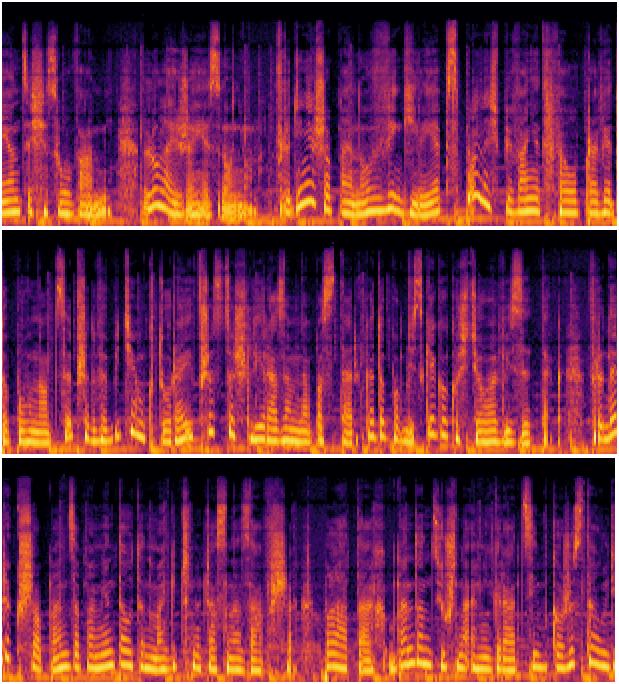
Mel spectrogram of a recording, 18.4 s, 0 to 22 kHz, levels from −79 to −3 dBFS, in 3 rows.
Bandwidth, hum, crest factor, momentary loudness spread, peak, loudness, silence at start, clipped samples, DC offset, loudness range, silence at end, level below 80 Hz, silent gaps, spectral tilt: 16 kHz; none; 14 dB; 3 LU; -2 dBFS; -15 LUFS; 0 s; under 0.1%; under 0.1%; 1 LU; 0 s; -28 dBFS; none; -5 dB/octave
